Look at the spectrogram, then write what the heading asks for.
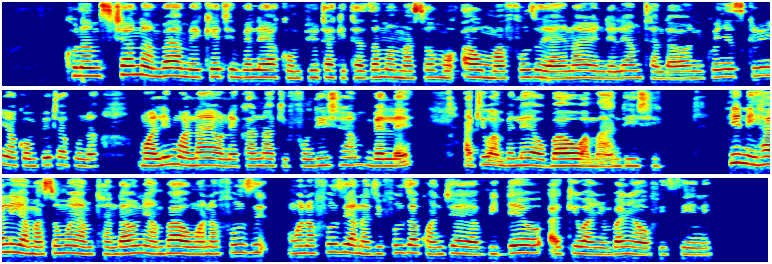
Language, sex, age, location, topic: Swahili, female, 18-24, Nairobi, education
